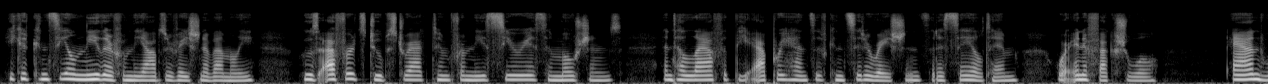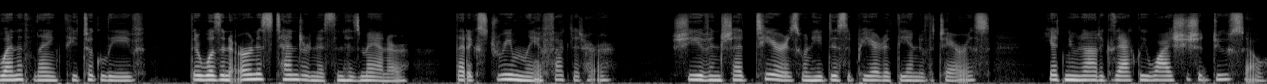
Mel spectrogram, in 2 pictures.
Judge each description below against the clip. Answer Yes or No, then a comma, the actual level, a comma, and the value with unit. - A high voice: Yes, high, 200 Hz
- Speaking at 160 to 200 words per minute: Yes, average, 170 wpm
